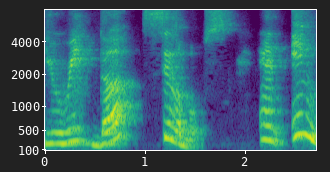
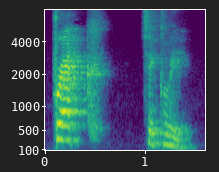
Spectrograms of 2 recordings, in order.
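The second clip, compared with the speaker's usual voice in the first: "Practically" with PRAK set apart, tik-lee swallowed; "Practically" as PRAK, pause, quick tik-lee; stressed first syllable. Shown as a demonstration. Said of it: "it's a stress syllable".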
